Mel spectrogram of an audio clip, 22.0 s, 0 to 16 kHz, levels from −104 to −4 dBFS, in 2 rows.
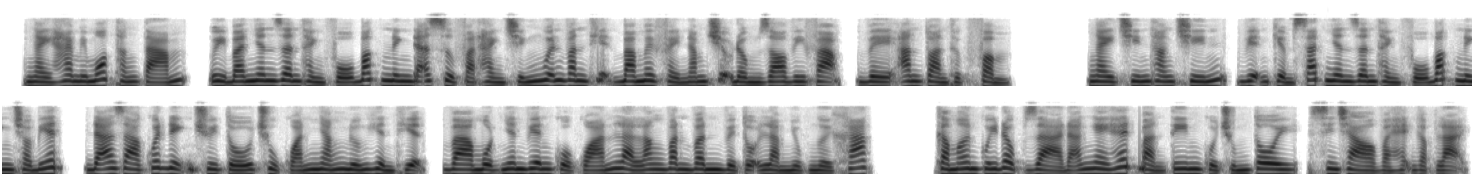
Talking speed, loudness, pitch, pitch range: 255 wpm, -23 LUFS, 225 Hz, 205-245 Hz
